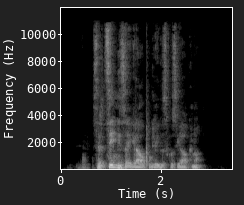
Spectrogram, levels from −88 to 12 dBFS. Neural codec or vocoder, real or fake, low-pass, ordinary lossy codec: none; real; 10.8 kHz; AAC, 48 kbps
